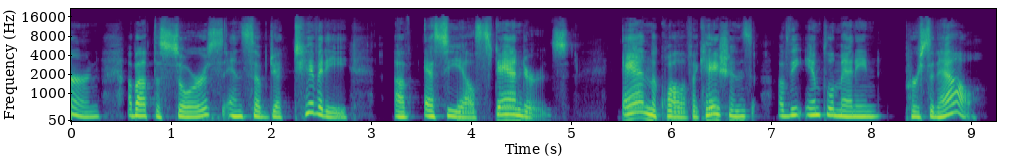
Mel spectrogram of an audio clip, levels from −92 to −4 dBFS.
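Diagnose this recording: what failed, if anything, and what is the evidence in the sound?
Overlap-add ripple in call processing, 3.86 to 6.85 s. Speech gets a metallic buzz around 200 Hz, swinging about 11 dB. Frame overlaps don't sum evenly.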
